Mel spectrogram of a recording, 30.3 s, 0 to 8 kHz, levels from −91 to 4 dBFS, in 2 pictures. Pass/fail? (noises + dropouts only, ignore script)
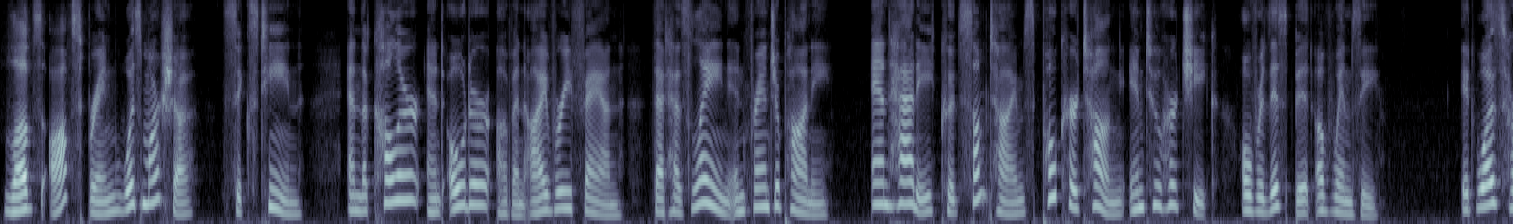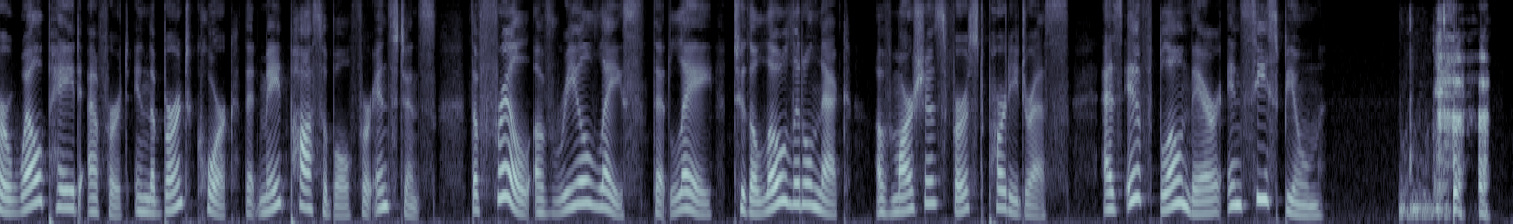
fail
